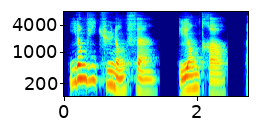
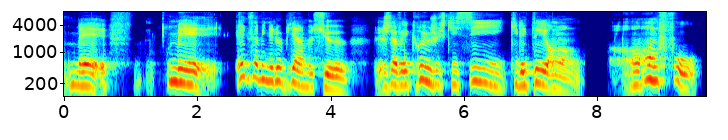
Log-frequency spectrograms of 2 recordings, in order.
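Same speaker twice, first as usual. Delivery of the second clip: higher, halting, slow bewilderment; stunned stammer; 3 semitones higher, slower than usual. A narrator's reading. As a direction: stammer out his confusion. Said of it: "perclus d'étonnement".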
